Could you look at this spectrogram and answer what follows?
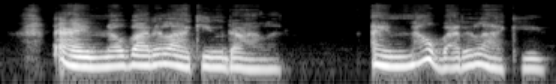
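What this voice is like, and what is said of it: Put-on country accent. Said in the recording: “Let me get my little country accent real quick.”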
